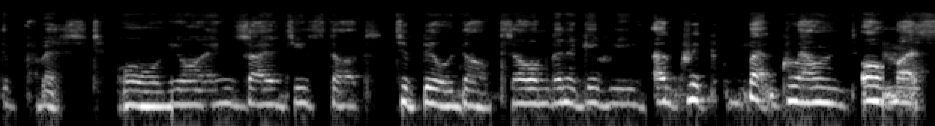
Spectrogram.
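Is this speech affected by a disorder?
Yes: cerebral palsy.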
